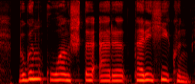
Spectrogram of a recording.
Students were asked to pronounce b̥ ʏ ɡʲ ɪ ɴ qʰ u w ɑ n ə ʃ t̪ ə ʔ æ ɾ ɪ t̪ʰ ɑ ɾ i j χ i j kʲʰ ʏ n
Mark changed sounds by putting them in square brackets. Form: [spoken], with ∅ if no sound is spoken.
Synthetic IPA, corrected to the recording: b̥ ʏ ɡʲ ɪ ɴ qʰ u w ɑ n ə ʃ t̪ ə ʔ æ ɾ ɪ t̪ʰ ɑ ɾ i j χ i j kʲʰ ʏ n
